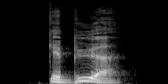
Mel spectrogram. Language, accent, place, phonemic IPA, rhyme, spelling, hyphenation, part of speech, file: German, Germany, Berlin, /ɡəˈbyːɐ̯/, -yːɐ̯, Gebühr, Ge‧bühr, noun / proper noun, De-Gebühr.ogg
- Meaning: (noun) fee; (proper noun) a surname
